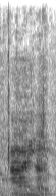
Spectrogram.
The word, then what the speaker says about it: iHerb: How do you pronounce it? iHerb.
